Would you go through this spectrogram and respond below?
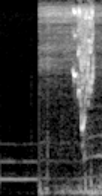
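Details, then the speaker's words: Outdoor water spigot with bibb vacuum breaker attached: steady mid-pitched hum heard throughout the house when water is turned on, then rushing water; faulty vacuum breaker, fixed by replacing it. "every time i cut this water on it makes a hum sound it sounds really bad in the house"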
